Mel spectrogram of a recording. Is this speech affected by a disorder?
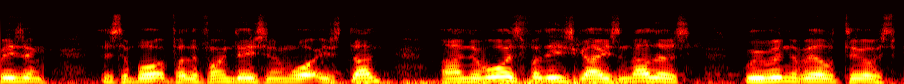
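Yes: MND; terminal, whole body affected, muscle wastage.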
